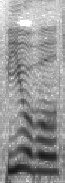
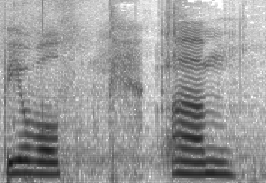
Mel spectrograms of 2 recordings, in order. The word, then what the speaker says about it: Beowulf: Also es ist nicht der Biowolf, sondern Beowulf.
